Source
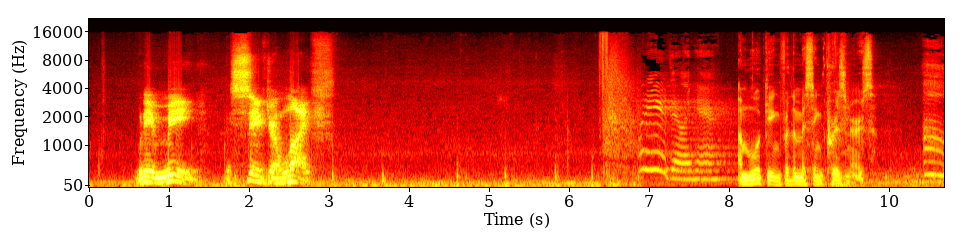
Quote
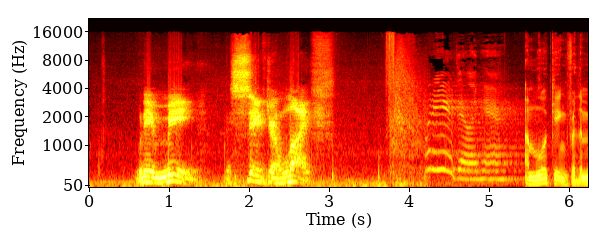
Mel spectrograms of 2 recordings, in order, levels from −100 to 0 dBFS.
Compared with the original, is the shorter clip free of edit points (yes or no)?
no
